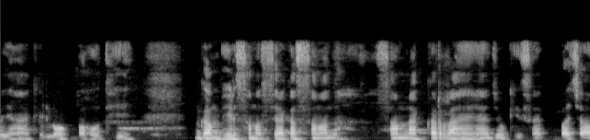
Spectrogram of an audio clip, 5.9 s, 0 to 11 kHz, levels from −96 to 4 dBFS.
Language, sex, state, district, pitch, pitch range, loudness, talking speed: Hindi, male, Bihar, Muzaffarpur, 120 Hz, 115-120 Hz, -21 LUFS, 185 wpm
